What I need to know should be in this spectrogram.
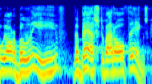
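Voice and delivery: usual speaking voice

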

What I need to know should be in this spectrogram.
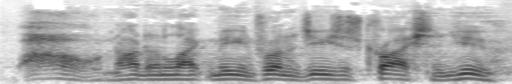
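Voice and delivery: ordinary talk

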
